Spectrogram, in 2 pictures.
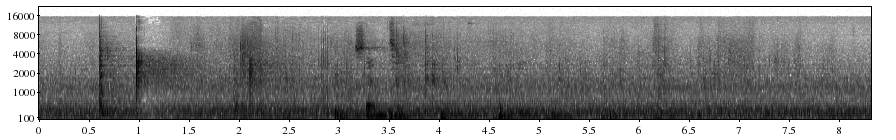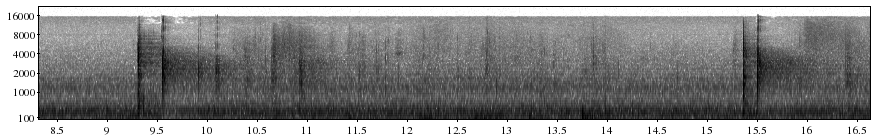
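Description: Snooker balls click sharply together.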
